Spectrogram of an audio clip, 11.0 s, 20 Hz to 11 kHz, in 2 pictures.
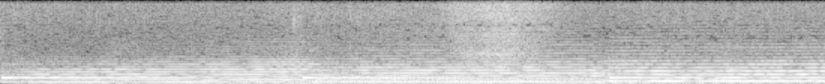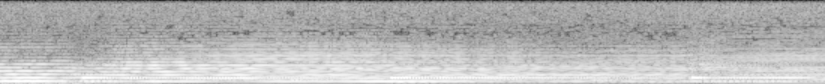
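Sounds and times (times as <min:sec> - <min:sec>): held low drone: 0:00.0 - 0:11.0
slow instrumental melody: 0:00.0 - 0:11.0.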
